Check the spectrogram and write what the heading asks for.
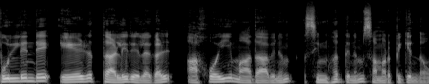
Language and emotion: Malayalam, neutral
